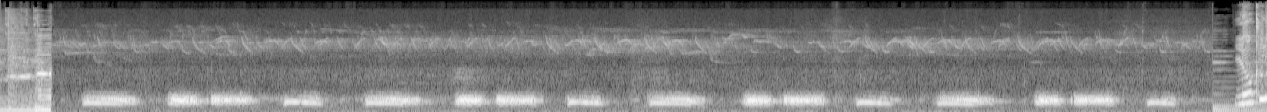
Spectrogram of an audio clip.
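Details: Oriental turtle dove, a winter migrant in Sri Lanka, giving low, hoarse coos in short groups of two to four, phrases repeating steadily, over a thin, high, continuous insect-like buzz.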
